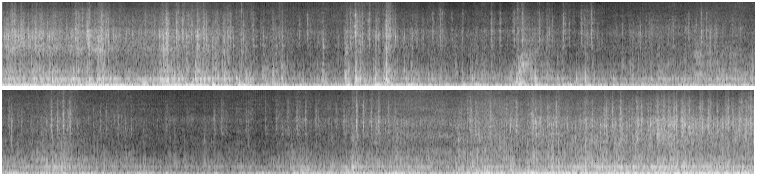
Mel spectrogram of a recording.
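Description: Mountain bike riding down a dirt trail: tyres rolling over rough ground with a low rumble and frequent knocks and rattles from the bike. It gets quieter for a few seconds in the middle, then louder again.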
